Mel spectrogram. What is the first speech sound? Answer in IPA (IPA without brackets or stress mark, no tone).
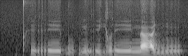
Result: pʰ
